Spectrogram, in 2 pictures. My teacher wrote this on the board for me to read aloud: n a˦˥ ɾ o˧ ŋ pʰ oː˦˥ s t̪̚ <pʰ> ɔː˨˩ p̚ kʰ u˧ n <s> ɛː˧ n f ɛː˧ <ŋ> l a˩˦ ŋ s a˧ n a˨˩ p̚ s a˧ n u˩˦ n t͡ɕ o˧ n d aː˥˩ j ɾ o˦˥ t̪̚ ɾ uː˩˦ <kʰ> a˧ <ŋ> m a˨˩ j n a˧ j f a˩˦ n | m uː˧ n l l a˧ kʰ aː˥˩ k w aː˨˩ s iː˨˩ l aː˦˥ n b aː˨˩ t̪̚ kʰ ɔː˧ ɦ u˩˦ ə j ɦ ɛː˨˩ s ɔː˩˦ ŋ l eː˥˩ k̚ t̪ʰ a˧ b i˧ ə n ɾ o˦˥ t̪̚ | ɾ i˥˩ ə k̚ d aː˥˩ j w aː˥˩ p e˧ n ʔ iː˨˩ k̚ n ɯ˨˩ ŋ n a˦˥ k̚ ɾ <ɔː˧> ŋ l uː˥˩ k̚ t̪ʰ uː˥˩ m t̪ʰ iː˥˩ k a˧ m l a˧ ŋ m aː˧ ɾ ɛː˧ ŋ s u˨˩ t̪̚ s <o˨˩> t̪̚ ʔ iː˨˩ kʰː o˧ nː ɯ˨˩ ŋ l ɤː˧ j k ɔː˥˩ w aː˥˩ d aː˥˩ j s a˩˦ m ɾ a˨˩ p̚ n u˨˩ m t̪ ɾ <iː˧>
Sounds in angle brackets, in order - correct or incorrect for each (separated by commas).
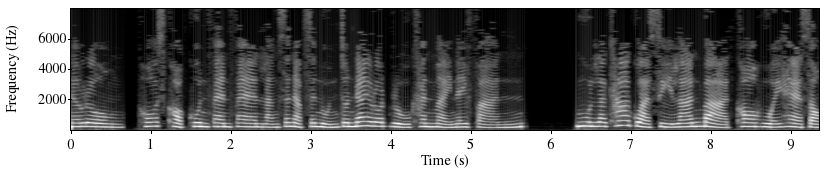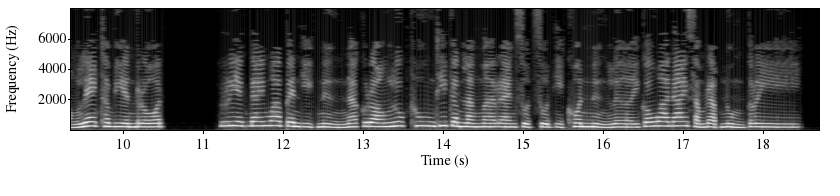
incorrect, incorrect, incorrect, correct, incorrect, incorrect, incorrect, correct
